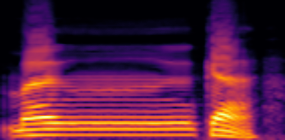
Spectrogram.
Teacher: menyamarkan suara nurnya kepada huruf kaf. Manka langsung kepada makhraj daripada huruf kaf dan ditahan dua harakat. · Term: ikhfa hakiki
